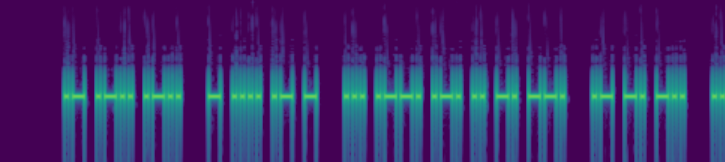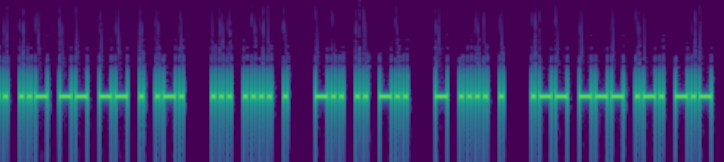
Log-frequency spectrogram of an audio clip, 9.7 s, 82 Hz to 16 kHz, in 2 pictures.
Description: Morse code, heard as a keyed tone, about 44 wpm, 700 Hz. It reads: ALL THAT SPRING AND SUMMER SHE DID THE WORK
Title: Sentences from Top 1200 Words 45wpm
